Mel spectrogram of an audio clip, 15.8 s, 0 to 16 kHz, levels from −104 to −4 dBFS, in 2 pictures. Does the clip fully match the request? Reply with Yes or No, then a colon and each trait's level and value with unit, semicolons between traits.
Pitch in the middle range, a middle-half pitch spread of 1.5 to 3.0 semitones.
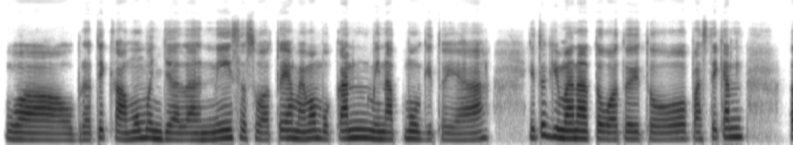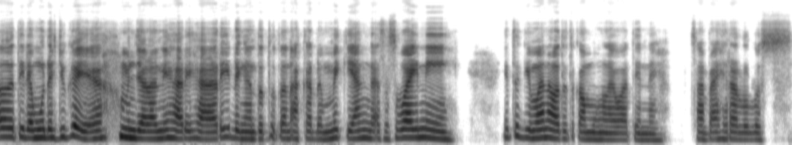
Yes: medium, 180 Hz; average, 2.7 semitones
